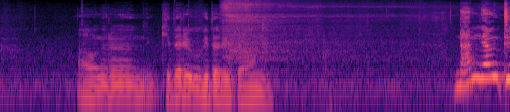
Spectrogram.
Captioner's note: sighing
